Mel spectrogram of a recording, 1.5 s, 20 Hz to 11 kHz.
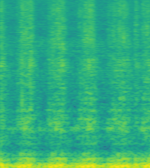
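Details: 2011 Chevy Silverado V8 after new cam install and head gasket repair, oil pressure good, some smoke: deep uneven loping idle pulsing about three times a second; big-cam V8 running as it should.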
